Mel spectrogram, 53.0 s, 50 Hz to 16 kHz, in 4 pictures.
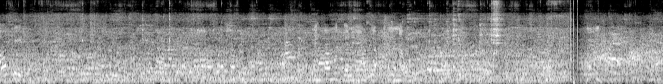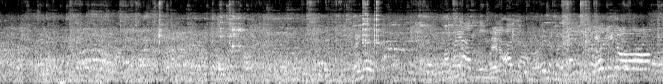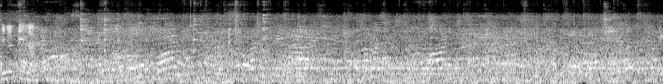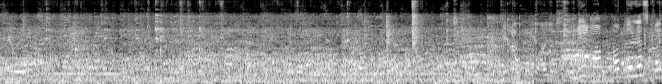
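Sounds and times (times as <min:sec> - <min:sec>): babble of voices: 0:00.0 - 0:53.0
busy restaurant din: 0:00.0 - 0:53.0
children's voices: 0:05.2 - 0:06.4, 0:20.3 - 0:26.4, 0:48.9 - 0:53.0.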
